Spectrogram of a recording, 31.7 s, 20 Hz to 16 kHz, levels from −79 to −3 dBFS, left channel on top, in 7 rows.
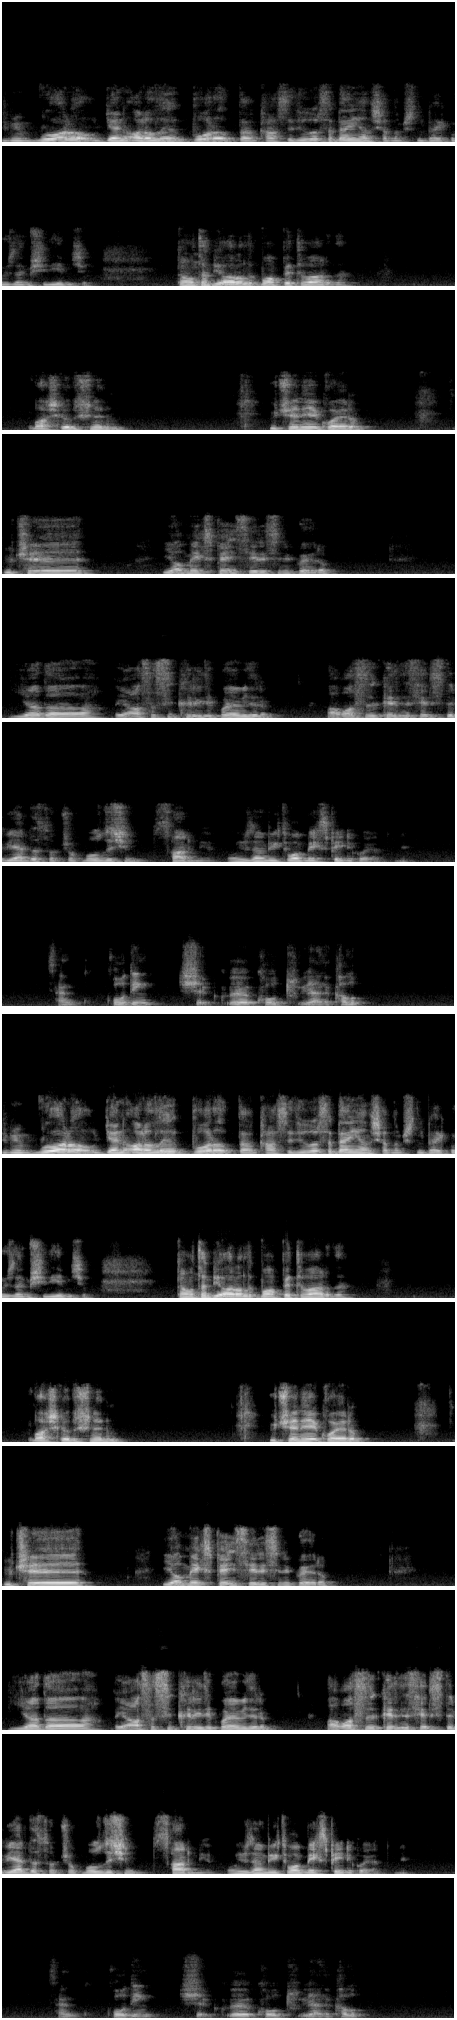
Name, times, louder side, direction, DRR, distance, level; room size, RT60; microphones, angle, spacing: voice 1, 0.0-5.9 6.3-8.0 9.3-10.2 11.4-12.7 13.2-14.4 15.2-16.8 18.2-20.8 21.4-26.4, right 3 dB, 45° right, 0.5 m, -24 dB
voice 2, 6.3-6.6 27.6-27.9 28.3-28.7 29.0-30.7, equal, 75° left, 1.0 m, -31 dB
4.7 x 2.7 x 4.1 m
head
